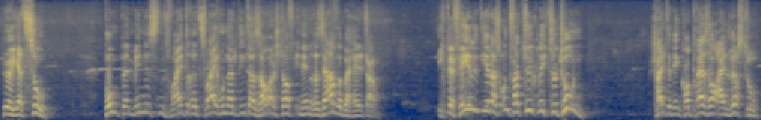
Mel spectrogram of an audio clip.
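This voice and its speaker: Agitated, high-voiced, sarcastic station crewman. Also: animated, moderate pace, creaky, breathy edge, heavily acted. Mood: frantic. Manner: exclamatory, biting, exasperated. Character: agitated, sarcastic man stranded on moon station. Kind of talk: German radio play acting.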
